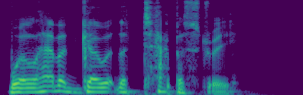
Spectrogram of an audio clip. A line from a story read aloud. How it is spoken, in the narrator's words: said Magrat firmly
